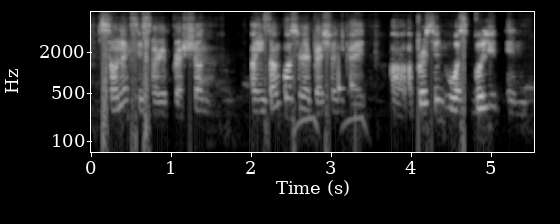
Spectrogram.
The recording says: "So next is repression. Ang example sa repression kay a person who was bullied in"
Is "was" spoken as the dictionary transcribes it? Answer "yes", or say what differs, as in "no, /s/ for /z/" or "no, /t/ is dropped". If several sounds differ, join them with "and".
no, /s/ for /z/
